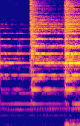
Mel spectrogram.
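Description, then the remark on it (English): A bell rings out with two loud, resonant strikes about half a second apart, its bright metallic overtones lingering between hits. No voices are heard. “And at that moment, there's the bell.”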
